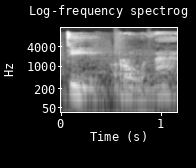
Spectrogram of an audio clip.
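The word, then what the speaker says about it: Girona: o n a ครับ ควร จะ ต้อง ออก เสือ ว่า g rona นะ ครับ เพราะ ว่า ตัว G ใน ภาษา กาตัน นะ ครับ ออก เสียง เป็น จ่อ จ่าง ซึ่ง จะ แตก ต่าง จาก ตัว G ใน กสาน หรือ ภาษา สเปน กลาง ที่ จะ ออก เสียง เป็น คอ ควาย หรือ คอ ระฆัง นะ ครับ อย่าง เช่น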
